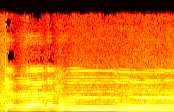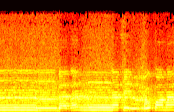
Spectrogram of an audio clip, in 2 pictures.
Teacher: Nun tam bir şəkildə orada yazılmasına baxmayaraq n oxunmur, mimdən əvəz olur. Qaydanın adı iqləb.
